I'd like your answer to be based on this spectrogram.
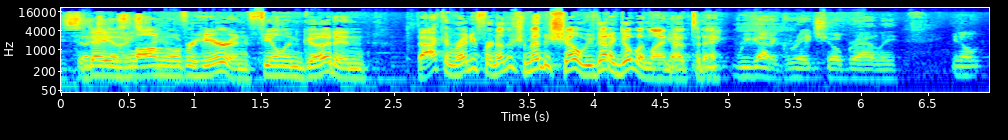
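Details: Adult male speaker; normal speech.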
